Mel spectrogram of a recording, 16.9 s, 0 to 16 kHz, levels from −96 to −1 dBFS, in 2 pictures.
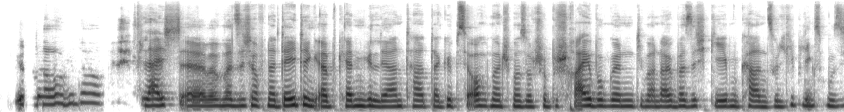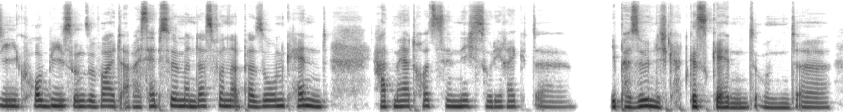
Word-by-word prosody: Genau, 260 +3 -1
genau. 290 +2 -6 0.3
Vielleicht, 220 +1 +1
äh, 105 0 +2
wenn 105 - +1
man 210 0 +3
sich 210 +2 0
auf 210 -1 -1
'ner 205 -2 +4
Dating 220 +2 +7
App 185 -2 +3
kennengelernt 195 -1 +3
hat, 190 -1 -1
da 185 - +1
gibt 190 +2 0
es 205 - +1
ja - - 0
auch 200 +1 +3
manchmal 190 -1 +1
solche 185 +1 -1
Beschreibungen, 195 0 +3
die 195 - -7
man 185 -1 -1
da 185 0 +2
über 190 +1 +1
sich 200 +1 -3
geben 190 0 +1
kann, 180 -2 -1
so 180 +2 -4
Lieblingsmusik, 205 -1 -3
Hobbys 200 +1 +1
und 190 0 -1
so 185 -1 -5
weiter. 190 -4 -5
Aber 175 +1 -7
selbst 190 +2 -2
wenn 205 -2 +1
man 190 -2 +1
das 195 +1 -1
von 205 -1 -3
'ner 190 -1 -3
Person 195 +2 -2
kennt, 200 -3 -1 0.4
hat 180 +1 -5
man, 185 0 -1
ja, 190 - -3
trotzdem 195 -1 -4
nicht 185 0 -3
so 180 - -6
direkt, 180 +1 -9
äh, 170 -1 -15 0.4
die 180 - +1
Persönlichkeit 175 0 0
gescannt. 160 -2 0
Und, 150 -6 -7
äh, 160 -4 -8
190 Hz, 200 wpm, -23 LUFS, 180-205 Hz, 0.4 s, Dating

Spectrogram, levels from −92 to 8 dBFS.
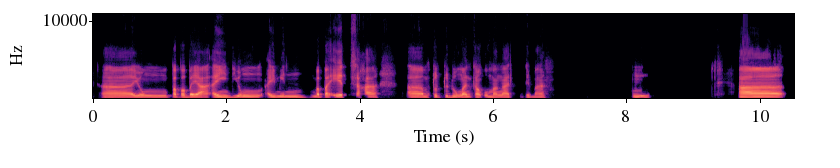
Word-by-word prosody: ah, 115 0 0
yung 125 -1 -2
papabaya 140 -2 +3
ay 145 +2 +1
'di 155 +1 -2
yung 145 -3 -1
I 140 - +1
mean 140 -1 -3
mabait 155 +2 +2
'tsaka, 130 -2 -3 0.4
ah, 125 0 +1 0.2
tutulungan 145 -4 -1
kang 145 +2 -1
umangat, 110 -3 -2 0.2
'di 110 - -8
ba? 105 +2 -7 1.3
Hmm. 120 -5 -4 1.4
Ah. 135 -2 +6
135 Hz, 105 wpm, -21 LUFS, 120-145 Hz, 1.4 s, Ah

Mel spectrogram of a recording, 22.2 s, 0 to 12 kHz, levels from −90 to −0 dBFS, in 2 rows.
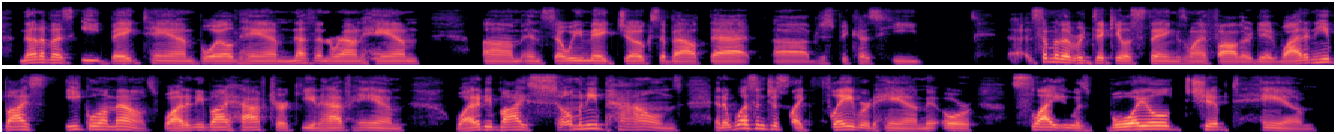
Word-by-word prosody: none 150 +4 +2
of 155 - -2
us 140 -1 0
eat 130 -5 -5
baked 125 +1 +1
ham, 125 -2 -1
boiled 120 0 0
ham, 120 -1 -2
nothing 130 0 -2
around 115 0 0
ham, 120 0 -1 0.5
um, 110 -1 -3
and 115 -1 -7
so 120 - -2
we 130 +1 -1
make 120 -3 +1
jokes 120 -1 -1
about 110 -1 -1
that, 110 -2 +1 0.2
uh, 105 -1 -3
just 110 -2 -12
because - - -9
he 110 -2 -12 0.8
uh, 320 - -12
some 195 -1 -1
of - - +3
the 160 - +6
ridiculous 120 -3 -1
things 110 -3 -2
my 110 -1 -3
father 105 -1 0
did. 100 -1 -5
"Why 105 +1 +3
didn't 145 +2 -3
he 175 - +2
buy 155 -1 +3
s - - -8
equal 165 +1 0
amounts? 155 -10 +2
Why 115 +1 +6
didn't 130 +1 -3
he - - -2
buy 140 - +4
half 140 +2 +1
turkey 125 - -4
and 115 - -6
half 120 0 +2
ham? 120 -4 -3 0.4
Why - - +3
did 150 - +3
he - - +1
buy 145 -1 +3
so 140 +3 -1
many 200 +3 +3
pounds?" 130 - -4 0.3
And 125 - -3
it 130 - -1
wasn't 205 -3 +2
just, 170 -3 -2
like, 115 - 0
flavored 145 -6 +4
ham, 110 -3 -2
i 120 - -5
or, 115 -3 0 0.3
sli - - +5
it 130 - -6
was 115 -4 -6
boiled, 165 +1 +6
chipped 155 -5 0 0.2
ham. 105 -8 -3
120 Hz, 190 wpm, -25 LUFS, 110-145 Hz, 0.8 s, the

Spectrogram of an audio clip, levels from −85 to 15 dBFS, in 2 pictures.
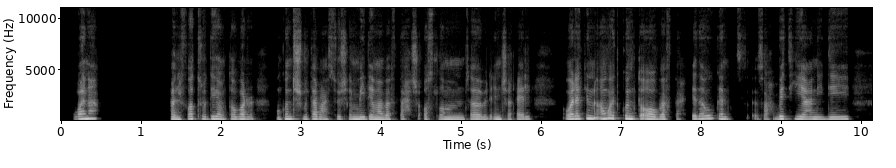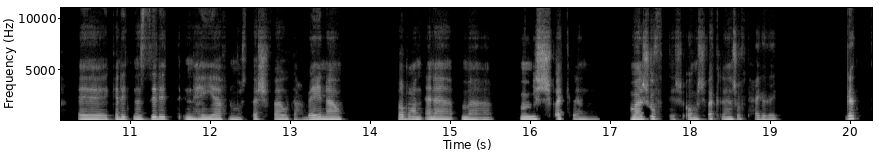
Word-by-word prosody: وأنا 245 +3 +6 0.9
في - - +3
الفترة 225 +4 0
دي 220 - 0
يُعتبر 220 0 +1 0.3
ما 190 - -6
كنتش 230 0 +2
متابعة 205 -1 -1
الSocial 205 0 -7 0.2
Media 210 - -3
ما 195 -2 +4
بافتحش 195 +2 -5
أصلًا، 195 -2 -1
بسبب 215 +1 -1
الإنشغال 195 +3 -3 0.4
ولكن 250 +4 +6
أوقات 280 +1 +4
كنت 255 -5 +5
آه 230 - +5
بافتح 210 -2 -4
كده 250 +3 +2
وكانت 230 -6 -2
ص - - -26
صاحبتي 230 +1 -1
يعني 210 -1 +1
دي 210 +2 0 0.5
آآ، 195 -1 +2
كانت 200 +2 -2
نزِّلت 210 +2 +1 0.2
إن 195 - +5
هي 195 +1 +3
في 190 0 -22
المستشفى 190 +3 -5
وتعبانة، 195 +1 0 0.7
طبعًا 205 -1 -2
أنا 200 0 +1
ما 180 -1 -1 0.5
مش 225 0 +2
فاكرة، 200 -3 -4 0.5
ما 200 0 +6
شُفتش 200 -3 -6
أو 185 - -5
مش 180 +1 -2
فاكرة 230 0 -6
إن - - -6
أنا 195 - +2
شُفت 190 - -11
حاجة 185 -1 -7
زي 185 +1 -7
ك 190 - -34 0.8
جَت 275 +2 +2
205 Hz, 150 wpm, -23 LUFS, 190-220 Hz, 0.9 s, وأنا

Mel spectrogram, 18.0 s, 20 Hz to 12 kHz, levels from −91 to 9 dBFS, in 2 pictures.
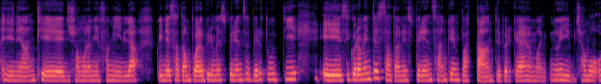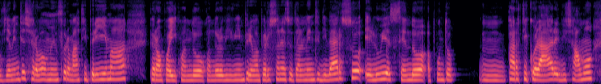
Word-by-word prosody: e 195 -2 -4
neanche, 180 0 0
diciamo, 180 +1 -6
la 180 - -2
mia 185 0 -6
famiglia. 190 0 -3 0.2
Quindi 195 0 0
è - - 0
stata 195 -2 -1
un 190 - -1
po' 200 -2 +4
la 190 - +5
prima 200 0 -1
esperienza 205 +1 -3
per 200 +2 -2
tutti. 225 +1 -4 0.3
Ehm, 200 -1 +6
sicuramente 220 +5 +3
è - - +2
stata 205 -8 -3
un'esperienza 195 +2 -4
anche 215 +4 -4
impattante, 185 -3 -2
perché 185 0 -1
ma 175 -1 -9
noi 200 -1 -3
diciamo, 195 -3 -4
ovviamente 200 +5 -2
c'eravamo 215 -4 +1
informati 210 -1 -1
prima. 230 +3 +1 0.3
Però, 205 -3 +3
poi 190 -1 +3
quando 195 -1 +1
quando 195 0 -2
lo 195 - +4
vivi 200 +1 -3
in 205 0 -2
prima 200 -3 +1
persona 210 +2 -1
è 220 - 0
totalmente 210 0 -2
diverso. 230 +7 +3
E 205 - +2
lui 220 +4 +2
essendo, 210 -3 +4
appunto, 210 0 -4 0.4
mhmm, 195 -2 -6
particolare, 225 -2 +4
diciamo, 210 +3 0
205 Hz, 165 wpm, -23 LUFS, 195-220 Hz, 0.4 s, Ehm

